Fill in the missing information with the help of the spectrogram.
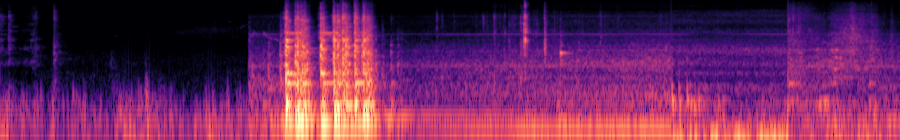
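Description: Cookware clattering loudly for under a second, about two seconds in, during cooking prep, then a steady low hum with a faint high whine and a few light clinks.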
